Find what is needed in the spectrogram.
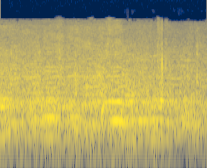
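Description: Many honeybees buzzing around a colony that is being split by hand, in a steady, wavering hum.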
